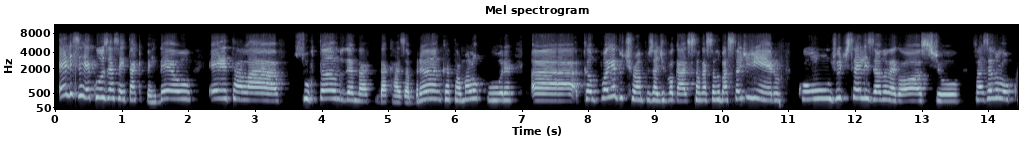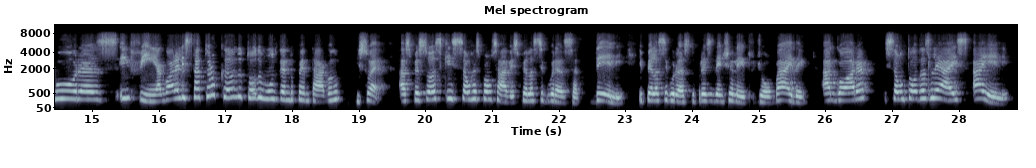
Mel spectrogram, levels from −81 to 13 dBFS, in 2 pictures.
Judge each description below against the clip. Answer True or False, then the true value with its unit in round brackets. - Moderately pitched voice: False (275 Hz)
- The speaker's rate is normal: True (145 wpm)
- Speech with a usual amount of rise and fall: True (4.2 semitones)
